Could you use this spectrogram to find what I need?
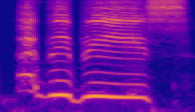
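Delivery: high, slow cooing greeting. Real, not acted. Owner greeting her geese: high slow baby talk. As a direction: coo at the goslings like babies.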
